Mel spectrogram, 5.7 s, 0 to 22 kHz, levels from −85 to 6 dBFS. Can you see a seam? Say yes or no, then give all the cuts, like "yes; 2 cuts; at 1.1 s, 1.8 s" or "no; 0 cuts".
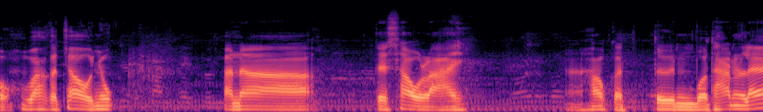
no; 0 cuts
